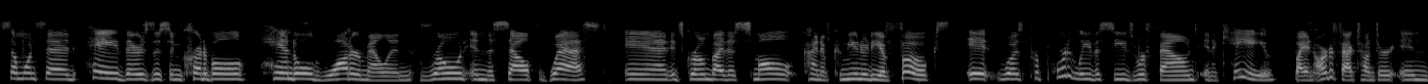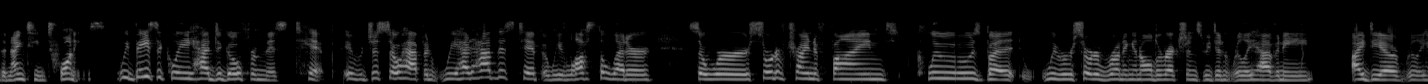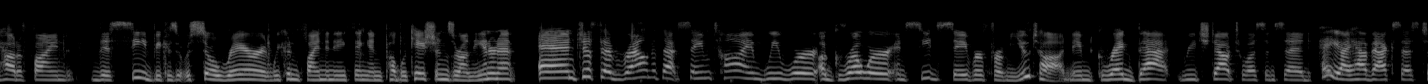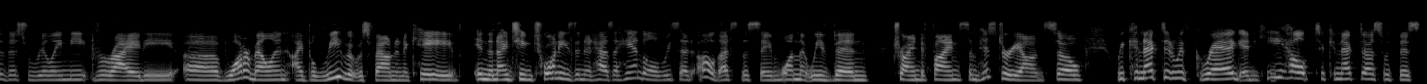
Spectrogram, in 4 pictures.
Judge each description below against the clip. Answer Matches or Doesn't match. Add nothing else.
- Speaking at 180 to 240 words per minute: Matches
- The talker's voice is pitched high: Matches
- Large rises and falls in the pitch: Doesn't match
